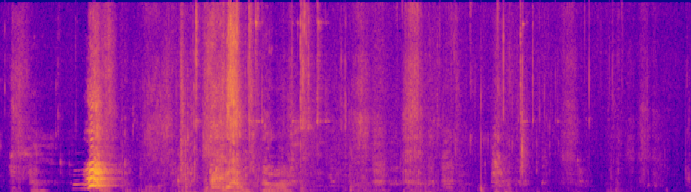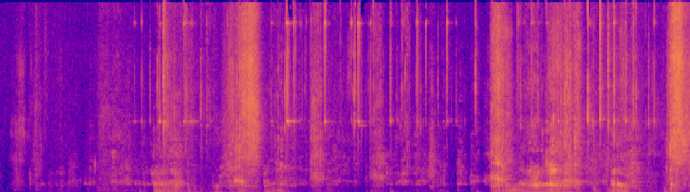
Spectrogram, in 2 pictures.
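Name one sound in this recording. Dogs growl and snarl playfully while wrestling.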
